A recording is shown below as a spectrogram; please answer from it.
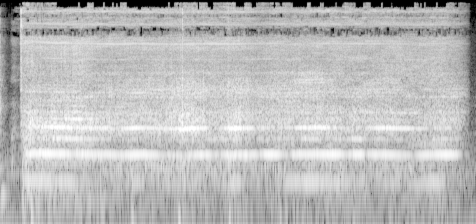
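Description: An immersion blender purees butternut squash soup with a steady, loud motor whine that runs almost without a break, dips slightly now and then as it works through the pot, and stops near the end.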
